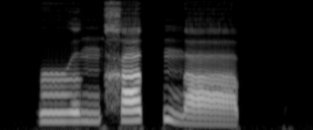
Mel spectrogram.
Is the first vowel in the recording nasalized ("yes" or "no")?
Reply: no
